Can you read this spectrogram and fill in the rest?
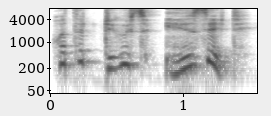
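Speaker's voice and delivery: slow, high-pitched wondering; drawn-out, theatrical puzzlement; puzzled dandy. Acted. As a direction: ponder aloud as a baffled dandy.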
